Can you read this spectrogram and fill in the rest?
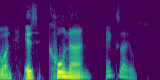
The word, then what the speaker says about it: Conan: Conan the Barbarian. – That's perfect. That's exactly it. It's the first time you've ever pronounced it correctly.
